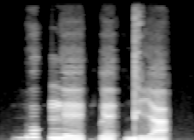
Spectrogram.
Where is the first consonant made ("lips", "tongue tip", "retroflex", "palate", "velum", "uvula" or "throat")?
lips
